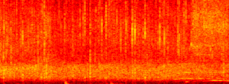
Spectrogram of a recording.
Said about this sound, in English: I need some believers in this house. Would you give him one more hand clap of worship and one more hand clap of praise?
